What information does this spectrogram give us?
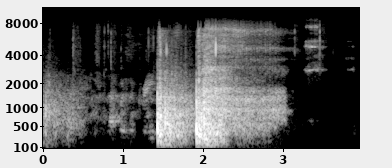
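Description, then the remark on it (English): Two loud fireworks explosions go off in the air on July 3rd, about half a second apart, each a sharp bang followed by a rolling, crackling echo that fades out. Faint murmuring and rustling come before the blasts. “Meanwhile, just listen to the crazy explosions in the air. Happy July 3rd to all you people who hate explosions.”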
